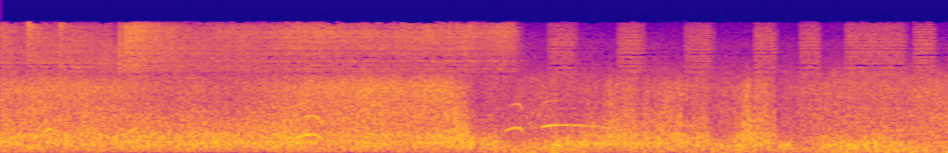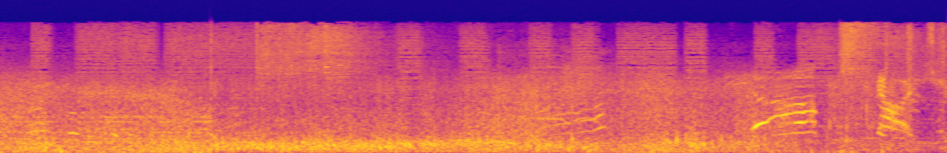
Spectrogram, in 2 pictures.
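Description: Wind rushing over a helmet-mounted action camera's microphone during parachute canopy flight: a loud, steady rush that thins out in the highs after about five seconds and turns uneven near the end as they land.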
